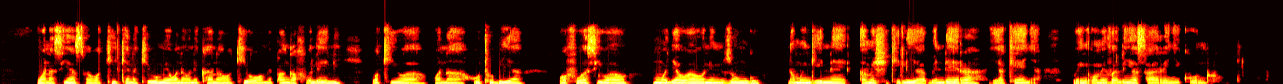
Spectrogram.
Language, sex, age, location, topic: Swahili, male, 18-24, Kisii, government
